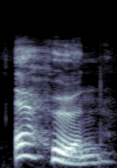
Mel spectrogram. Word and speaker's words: erhöhen: öl und das zweite haar wird nicht gesprochen wir sagen also nicht erhöhen sondern erhöhen das unternehmen muss die preise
